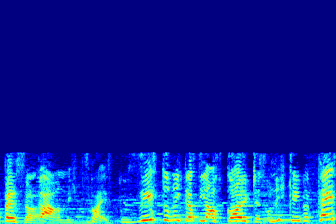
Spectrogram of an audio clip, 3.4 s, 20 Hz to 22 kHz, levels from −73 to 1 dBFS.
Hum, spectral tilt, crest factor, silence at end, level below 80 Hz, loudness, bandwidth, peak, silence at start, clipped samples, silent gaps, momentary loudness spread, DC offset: none; -2.5 dB/octave; 16 dB; 0 s; -54 dBFS; -17 LUFS; 7.4 kHz; -2 dBFS; 0 s; under 0.1%; none; 11 LU; under 0.1%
